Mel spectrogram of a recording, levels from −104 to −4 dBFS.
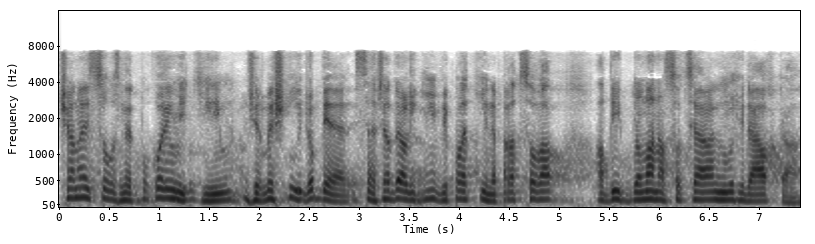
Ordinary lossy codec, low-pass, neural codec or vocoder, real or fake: AAC, 64 kbps; 7.2 kHz; codec, 16 kHz, 1 kbps, FreqCodec, larger model; fake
